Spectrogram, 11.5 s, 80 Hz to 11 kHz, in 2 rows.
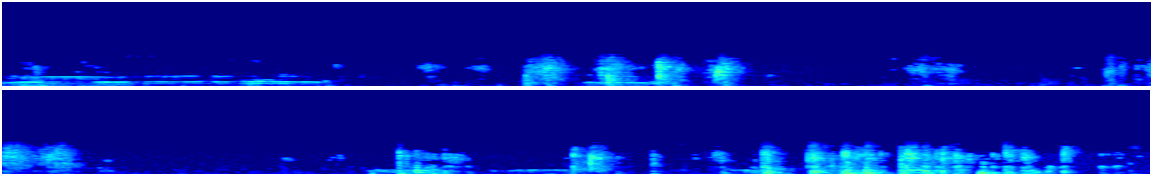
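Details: Hungarian Vizsla puppies recorded on 9 March 2021: a steady harmonic whine opens the first second and a half, followed by scattered clicks, scuffles and short squeaky bursts.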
